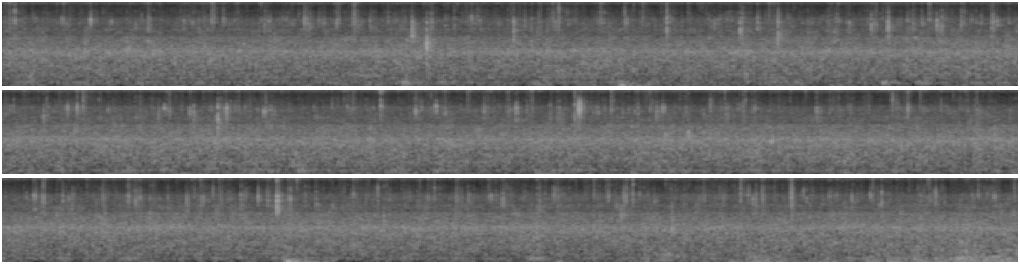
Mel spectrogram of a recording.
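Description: Steady rain falls and patters on roofs outdoors.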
